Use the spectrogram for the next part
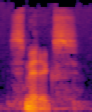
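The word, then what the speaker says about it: Smithwick's: But when I'm feeling like treating myself, when I uh, when I feel like I've earned myself a treat, I'm drinking Smittix, which is it's smell it's spelled Smith Wicks.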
